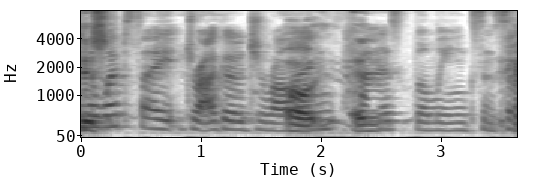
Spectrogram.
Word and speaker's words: Dzieran: Drago It's like cuz the way this is spelled is not supposed to say Dzieran. That's not what I would have come out of my average Texan accent.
